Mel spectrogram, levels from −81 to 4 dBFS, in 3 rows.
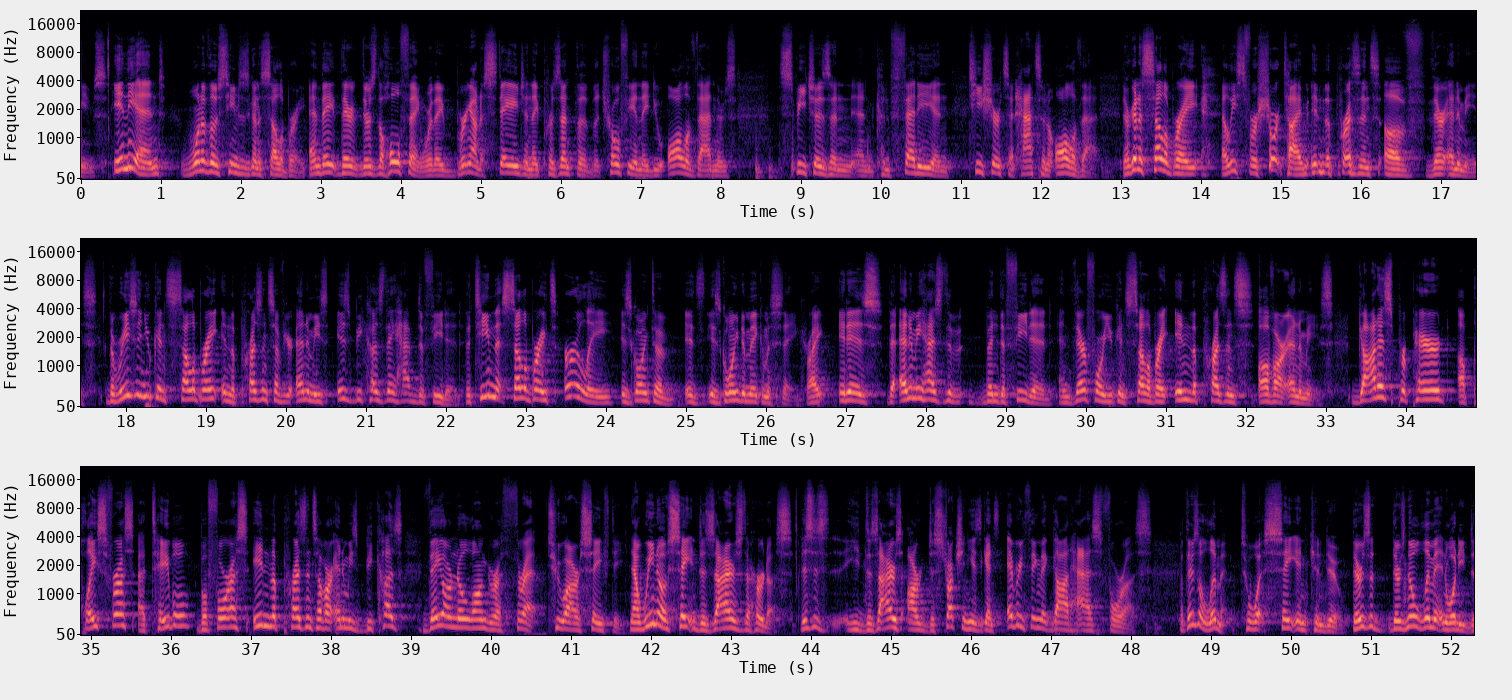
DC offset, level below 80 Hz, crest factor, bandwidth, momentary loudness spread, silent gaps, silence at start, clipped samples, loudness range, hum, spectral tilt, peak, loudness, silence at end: under 0.1%; -64 dBFS; 20 dB; 16 kHz; 11 LU; none; 0 s; under 0.1%; 5 LU; none; -4.5 dB/octave; -2 dBFS; -23 LUFS; 0 s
